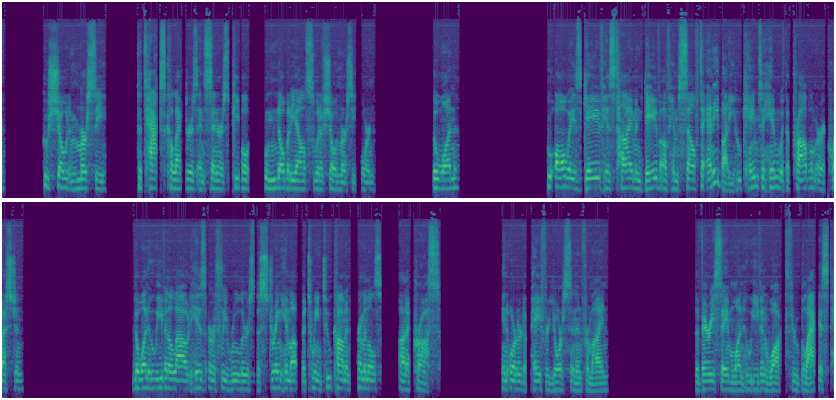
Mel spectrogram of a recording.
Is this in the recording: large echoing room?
yes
